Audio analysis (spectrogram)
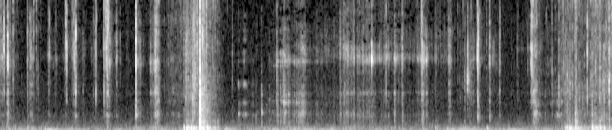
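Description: A box-cutter blade scrapes curly shavings off a solid white bar of soap with a yellow coating, held in the hand. Soft, bright, crisp scraping and crackling ticks come in quick, uneven strokes, with a louder, fuller scrape partway through and another near the end.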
